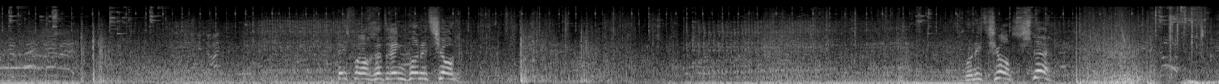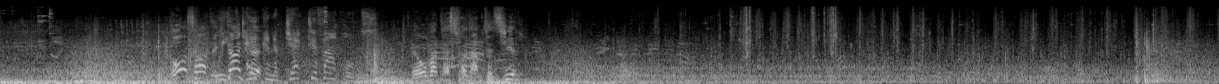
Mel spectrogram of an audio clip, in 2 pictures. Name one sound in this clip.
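Gunfire and explosions rumble in the distance.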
